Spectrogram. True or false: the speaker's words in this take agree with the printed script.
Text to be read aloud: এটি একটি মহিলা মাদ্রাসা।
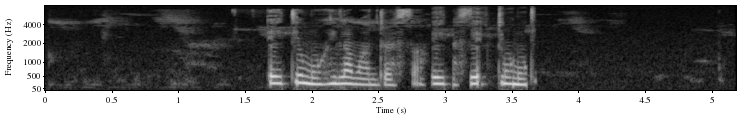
false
